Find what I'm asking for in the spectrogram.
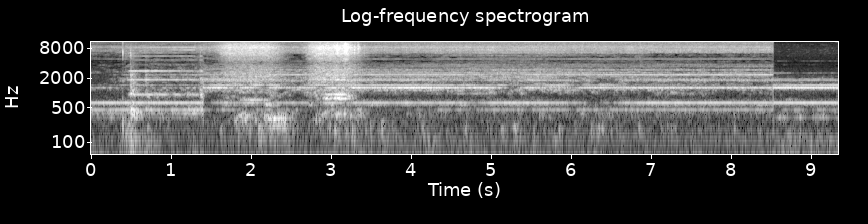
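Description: A DTF printer runs a nozzle test after a head clean, giving a steady mechanical whir with tonal hums and a brief louder burst of print-head movement, close and alone before it cuts off near the end.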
